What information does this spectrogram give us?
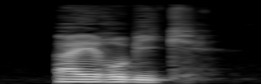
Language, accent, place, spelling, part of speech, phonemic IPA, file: French, France, Lyon, aérobic, noun, /a.e.ʁɔ.bik/, LL-Q150 (fra)-aérobic.wav
- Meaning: aerobics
